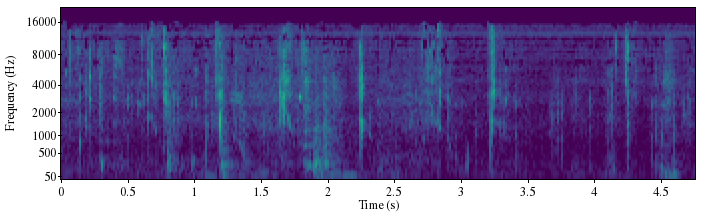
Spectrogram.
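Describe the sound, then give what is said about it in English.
Someone eating canned dog food: a steady run of moist chewing and mouth clicks, soft crunchy bites repeating irregularly at a modest volume, with no talking. “It's either going to be chocolate pudding or canned dog food.”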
